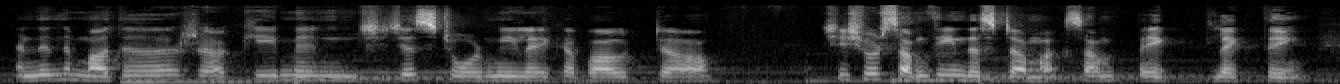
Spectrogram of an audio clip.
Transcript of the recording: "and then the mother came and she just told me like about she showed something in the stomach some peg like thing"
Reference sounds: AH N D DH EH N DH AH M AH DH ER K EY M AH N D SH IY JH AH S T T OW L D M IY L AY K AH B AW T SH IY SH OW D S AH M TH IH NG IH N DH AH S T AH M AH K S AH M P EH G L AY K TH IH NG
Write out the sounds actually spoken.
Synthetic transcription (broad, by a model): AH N D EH N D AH M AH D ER K EY M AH N SH IY JH AH S T T OW L D M IY L AY K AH B AW T SH IY SH OW D S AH M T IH IH N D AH S T AH M AH K S AH M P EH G L AY K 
